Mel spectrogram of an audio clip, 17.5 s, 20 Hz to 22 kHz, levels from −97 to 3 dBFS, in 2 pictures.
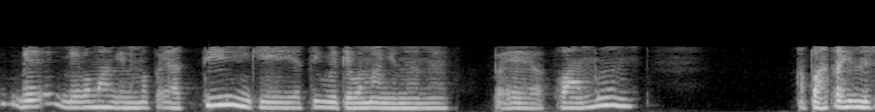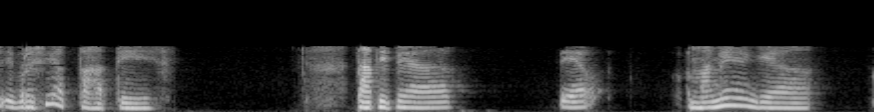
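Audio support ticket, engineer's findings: Dull, muffled speech for the whole clip, with a warbling, smeared texture on sibilants and sustained sounds. Likely AAC compression at a low bitrate, consistent with about 16 kbps AAC-LC. Spectrogram shows a hard ceiling near 4 kHz.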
